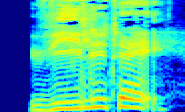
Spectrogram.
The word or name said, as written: hviledag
